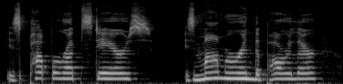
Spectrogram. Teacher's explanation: the intrusive R is a key feature of received pronunciation, the accent of esteem in England at the time.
